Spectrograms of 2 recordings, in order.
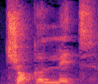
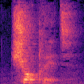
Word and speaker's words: chocolate: the board I mean many people say chocolate or chocolate labs or something like that' me they just get different pronunciations and it's simpler than that is chocolate chocolate okay now some people watching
